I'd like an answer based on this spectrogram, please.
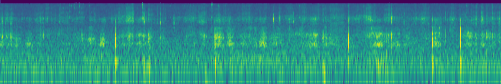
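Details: Shiba Inu and Schipperke dogs chewing on a tennis ball: irregular soft squeaks and sharp clicking bites every second or so over a faint hiss.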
